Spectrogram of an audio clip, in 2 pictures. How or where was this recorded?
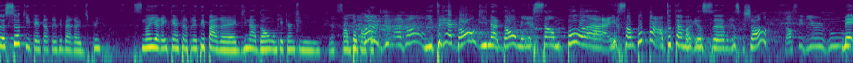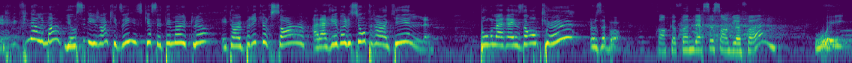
live audience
